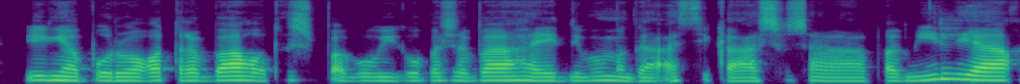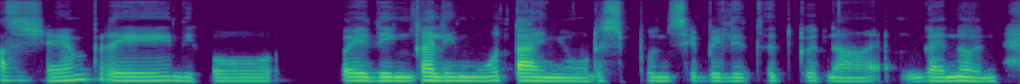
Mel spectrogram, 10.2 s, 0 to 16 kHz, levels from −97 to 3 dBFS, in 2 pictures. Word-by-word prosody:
yun 180 0 +2
nga 170 - +4
puro 165 -1 +1
ako 170 - +4
trabaho 170 +2 +5
tas 180 -1 -8
pag-uwi 160 0 -4
ko 160 0 -6
pa 165 - -4
sa 165 -1 -5
bahay, 175 -2 +4
di 160 0 -7
ba 175 - -3
mag-aasikaso 155 0 -2
sa 150 -1 -2
pamilya, 180 +3 +4
kasi 175 -2 -6
siyempre 195 +6 -2
hindi 165 0 -1
ko 150 +1 -6 0.3
puwedeng 160 -1 +2
kalimutan 160 -1 +3
yung 145 -1 -3
responsibilidad 155 -1 -6
ko 155 - -5
na 140 -1 -4
ganun. 155 -1 0
160 Hz, 160 wpm, -24 LUFS, 155-170 Hz, 0.3 s, trabaho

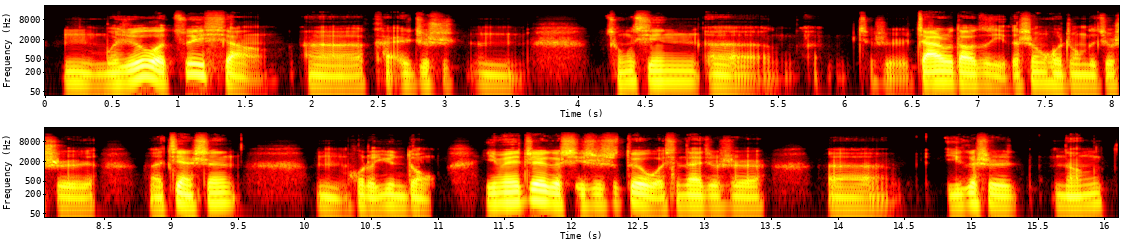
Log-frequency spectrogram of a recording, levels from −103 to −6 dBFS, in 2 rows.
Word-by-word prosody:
嗯， 95 -3 -9
我 95 +1 -3
觉 100 - -1
得 - - +7
我 155 - +8
最 180 -2 +1
想， - - -2 0.3
呃， 80 -2 -6
开 - - -9
就 - - -7
是， - - -6 0.2
嗯， 85 -2 -14 0.7
重 105 +1 -6
新， 110 0 -3
呃， 85 -1 -7 0.8
就 - - -10
是 - - -14
加 100 0 +9
入 105 0 +5
到 90 - +5
自 90 0 -7
己 80 - -7
的 - - -6
生 100 -1 -2
活 95 -2 -3
中 90 -1 -8
的， 85 - -7
就 85 +2 -6
是， 80 -2 -2 0.4
呃， 85 - -6
健 100 +2 +4
身， 110 +2 +1 0.6
嗯， 80 -4 -10
或 - - -7
者 85 - -2
运 90 +2 -4
动。 80 -5 -6 0.4
因 105 +1 -2
为 115 +1 +6
这 130 +1 +8
个 105 - +5
其 100 - +3
实 100 +1 0
是 95 - -2
对 105 +1 +2
我 85 -5 +3
现 95 - -7
在 95 0 +1
就 90 0 -6
是， 85 -1 -6 0.5
呃， 80 -1 -9 0.4
一 95 - -6
个 110 +3 0
是 95 -4 -1 0.3
能 90 +2 -6
95 Hz, 205 characters per minute, -24 LUFS, 85-105 Hz, 0.8 s, 加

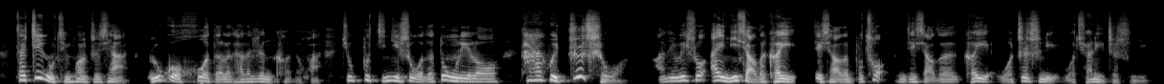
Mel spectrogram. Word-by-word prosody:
在 205 - +3
这 300 +8 +5
种 - - +4
情 115 +1 -4
况 130 -3 -1
之 115 - -6
下， 110 - -3 0.2
如 - - +3
果 - - +3
获 - - -1
得 110 - -5
了 115 - -3
他 120 +2 -6
的 120 - -5
认 125 -3 -3
可 - - -11
的 - - -21
话， - - -13 0.2
就 185 - -3
不 180 +3 -3
仅 175 -2 -3
仅 170 -2 +3
是 160 +1 -1
我 120 -8 0
的 125 +5 -4
动 185 -6 +4
力 140 -1 +3
咯， 130 -1 -2 0.2
他 - - +1
还 200 - +3
会 185 -4 +6
支 320 - +3
持 125 - +3
我， 85 -4 -8 0.2
啊， 115 - -11
认 155 +3 +1
为 185 - +4
说： 200 +3 0
“哎， 180 -1 +6
你 160 +2 +6
小 180 - +4
子 120 - -2
可 135 +4 +4
以， 120 -5 +3
这 140 - -1
小 105 -3 -1
子 110 - -3
不 130 - -9
错， 130 - -4
你 115 -3 -9
这 125 - -4
小 115 -5 -4
子 110 +1 -7
可 130 +4 -3
以， 135 -4 +1
我 105 -1 -9
支 160 +7 0
持 135 -3 -2
你， 100 -3 -3
我 90 +3 -14
全 110 +2 -6
力 110 -5 -2
支 95 - -8
持 90 0 -13
你。” 85 -1 -19
130 Hz, 335 characters per minute, -22 LUFS, 110-170 Hz, 0.2 s, 会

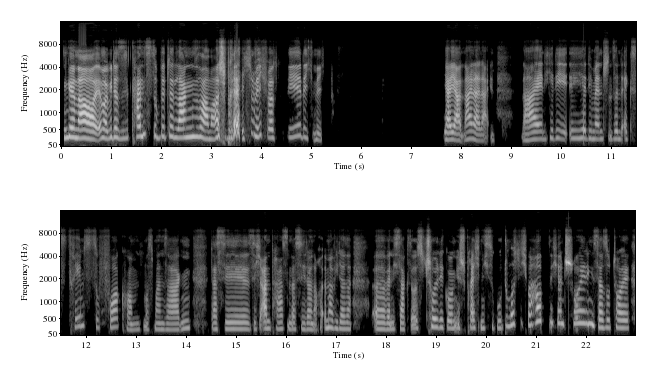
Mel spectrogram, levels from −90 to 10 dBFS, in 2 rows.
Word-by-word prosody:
Genau, 250 -3 +9
immer 235 +4 +4
wieder 275 0 +2
dieses: 240 0 -9
„Kannst 305 +4 0
du 305 -3 -7
bitte 295 +3 -3
langsamer 265 -3 +3
sprechen? 240 - +4
Ich 295 +4 -2
verstehe 265 +4 -4
dich 270 -5 -8
nicht.“ 195 -1 -10 2.4
Ja, 200 -1 +5
ja, 195 -3 +4
nein, 220 +2 -1
nein, 175 -4 +1
nein. - - -8 0.5
Nein. 215 +4 -1
Hier 240 +3 -15
die 230 -4 -6
hier 240 +1 -9
die 235 0 -14
Menschen 220 0 -6
sind 225 0 -11
extremst 275 +5 -13
zuvorkommend, 225 -8 -10
muss 175 - -16
man 180 -1 -12
sagen, 175 +5 -7 0.4
dass 185 0 -9
sie 190 -1 -6
sich 185 +1 -10
anpassen, 195 -2 -4
dass 185 - -10
sie 185 - -12
dann 180 -1 -8
auch - - -15
immer 230 0 -7
wieder 200 -2 -9
sagen 190 -1 -12 0.4
äh, 190 -1 -6
wenn 180 0 -6
ich 190 +1 -10
sage, 185 -1 -7
so: 105 - -9
„Tschuldigung, 235 - -4
ich - - -3
spreche 230 - -5
nicht 215 -1 -10
so 230 - -17
gut. 215 +3 -14
Du 275 - -8
musst 315 +6 -5
dich 385 - -9
überhaupt 415 +7 -2
nicht 380 -2 -10
entschuldigen. 355 0 +4
Ist 285 -4 -6
ja 230 -1 -1
so 230 +1 -10
toll, 225 -1 -4
230 Hz, 160 wpm, -21 LUFS, 195-270 Hz, 2.4 s, Genau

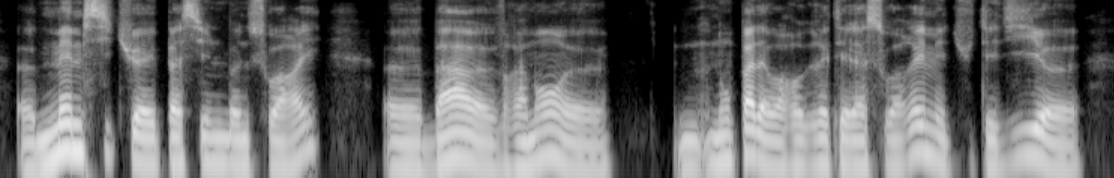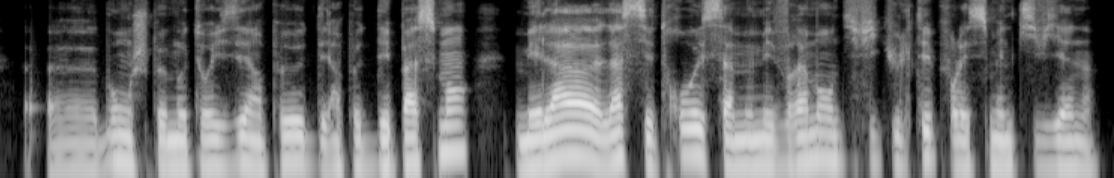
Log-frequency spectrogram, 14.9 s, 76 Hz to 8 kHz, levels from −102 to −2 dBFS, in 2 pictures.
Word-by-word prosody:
heu, 95 - -1
même 155 +10 +6
si 145 -1 +3
tu 125 - 0
avais 110 -1 +4
passé 115 +1 +1
une 110 -1 0
bonne 105 -1 +1
soirée, 105 - -1 0.4
heu, 95 -1 0
bah, 120 +7 +5
heu, 100 -3 +2
vraiment, 100 +7 0
heu, 90 -2 -2 0.5
n 100 -1 -3
non 115 +2 0
pas 140 +4 +5
d'avoir 105 -6 +2
regretté 105 +1 -1
la 100 -1 +1
soirée 105 +10 0
mais 120 -6 -2
tu 100 +2 -19
t'es 100 -1 -4
dit, 130 +6 -1
heu: 95 -5 +1 0.6
«Heu, 95 +1 -7
bon 115 +3 -1
je - - -9
peux 105 - -2
m'autoriser 105 +2 -1
un 100 -2 -1
peu 115 +3 -1
d 100 -1 -8
un 100 - -4
peu 105 - -6
de 95 - -11
dépassement, 110 +9 0 0.3
mais 100 +2 +2
là 130 0 +6
là 120 +4 +2
c'est 110 -4 0
trop 140 +8 -1
et 135 - +2
ça 105 -4 0
me 100 0 0
met 105 0 +1
vraiment 115 +5 -1
en - - -1
difficulté 110 +2 -7
pour 110 -3 -7
les 100 - 0
semaines 100 +1 -1
qui 100 - -6
viennent»? 100 -1 -4
105 Hz, 220 wpm, -21 LUFS, 100-115 Hz, 0.6 s, même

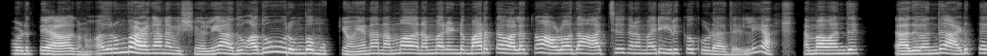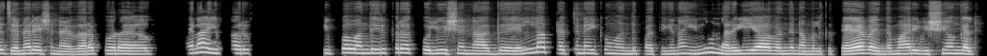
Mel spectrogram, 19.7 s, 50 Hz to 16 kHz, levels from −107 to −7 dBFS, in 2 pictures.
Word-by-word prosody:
கொடுத்தே 205 0 0 0.2
ஆகணும். 170 -4 -2
அது 225 - +1
ரொம்ப 295 +4 +3
அழகான 240 -1 +5
விஷயம் 190 -1 -5
இல்லையா? 220 +6 +1
அதுவும் 210 +1 0
அதுவும் 310 +7 0
ரொம்ப 230 +1 +1
முக்கியம். 195 -4 -5
ஏன்னா 215 +3 -1
நம்ம 215 +3 -1 0.2
நம்ம 230 +2 +2
2 235 0 -1
மரத்த 245 +2 +3
வளர்த்தோம். 240 +4 +2
அவ்வளோ 225 +1 +4
தான் 235 -2 +2
ஆச்சுங்குற 240 +1 -4
மாரி 230 +3 -2
இருக்கக்கூடாது. 215 -9 -3
இல்லையா? 310 +4 -1 0.4
நம்ம 205 +2 +2 0.2
வந்து 220 +2 0 0.5
அது 190 +2 +4
வந்து 220 +5 -2
அடுத்த 245 +5 -3 0.2
ஜெனரேஷன் 205 -1 -2 0.2
வரப்போற 200 +2 -3 0.7
ஏன்னா 290 +5 0
இப்ப 240 - -18
இருக் 235 0 -9 0.7
இப்போ 265 +6 -2
வந்து 240 +1 -2
இருக்குற 260 +2 -4 0.2
பொல்யூஷன் 220 -1 -2
அது. 190 +2 -4 0.2
எல்லா 260 +9 -2
பிரச்சனைக்கும் 230 -1 -7
வந்து 200 0 -4
பார்த்தீங்கன்னா, 190 +3 -6
இன்னும் 255 +3 -2
நெறைய 210 +3 +1 0.2
வந்து 200 +1 -2
நம்மளுக்கு 180 -1 -5
தேவை, 215 +3 +4
இந்த 185 0 -4
மாரி 205 +1 0
விஷயங்கள். 210 -1 -1
220 Hz, 150 wpm, -23 LUFS, 200-240 Hz, 0.7 s, அழகான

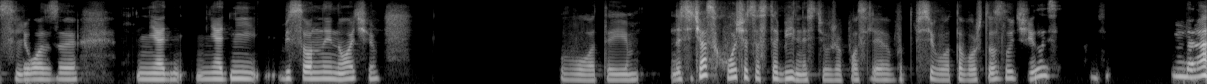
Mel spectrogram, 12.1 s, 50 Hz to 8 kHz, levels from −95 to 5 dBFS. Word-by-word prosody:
слёзы, 170 +1 0 0.6
не 170 0 +1
одн 165 0 +3 0.2
не 180 0 -1
одни 180 0 +2 0.2
бессонные 185 -1 +3
ночи. 185 +2 +1 1.8
Вот, 155 -3 -5
и, 155 0 -1 0.4
э, 165 - 0
сейчас 245 +10 +7
хочется 210 -2 +2
стабильности 160 -5 -1
уже 150 0 -5
после 160 +1 -4
вот 155 - -13
всего 155 -6 -2
того, 155 0 -2
что 170 +1 -2
случилось. 200 +7 -2 1.1
Мгм. 245 -1 +1
Да. 235 +5 +9
175 Hz, 110 wpm, -32 LUFS, 160-190 Hz, 1.8 s, Да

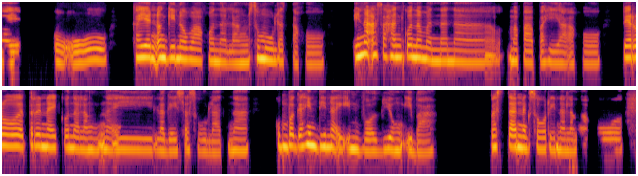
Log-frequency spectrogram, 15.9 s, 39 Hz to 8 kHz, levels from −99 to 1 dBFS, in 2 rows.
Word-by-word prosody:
may 170 0 0 0.4
oo. 185 +4 -1 0.3
Kaya 250 0 +6
ang 240 +1 +6
ginawa 220 -3 +2
ko 200 - -4
nalang 175 -1 -4
sumulat 205 -5 +2
ako. 160 +1 -12 0.3
Inaasahan 270 -2 +5
ko 265 - +2
naman 230 -5 +3
na 195 0 -2
na 190 -1 -3 0.6
mapapahiya 180 -4 -5
ako. 165 -1 -11 0.2
Pero 245 -1 +4
triny 230 -3 +1
ko 215 0 -4
na 210 - -1
lang 190 -1 -3 0.2
na 195 - -2
ilagay 185 -2 -5
sa - - -6
sulat 165 -4 -9
na 180 -1 -5 0.4
kumbaga 230 -1 +1
hindi 235 -3 +6
na-involve 185 -5 -2
yung 190 -1 -1
iba. 160 -1 -7 0.7
Basta 225 0 +3
nag-sorry 200 -2 +1
nalang 175 -3 -4
ako, 180 0 -9
195 Hz, 130 wpm, -22 LUFS, 175-230 Hz, 0.7 s, Kaya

